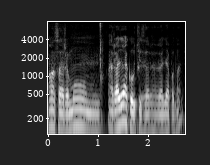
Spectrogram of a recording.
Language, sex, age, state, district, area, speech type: Odia, male, 18-30, Odisha, Kalahandi, rural, spontaneous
